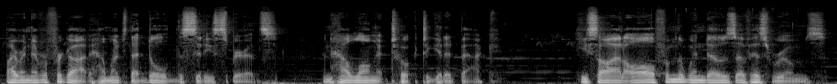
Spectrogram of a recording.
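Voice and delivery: ordinary delivery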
